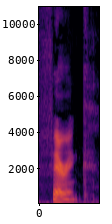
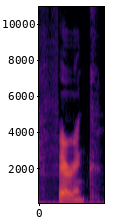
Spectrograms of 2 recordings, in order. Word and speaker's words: Ferenc: I heard, so it was spelled the same way in everything. It's F-E-R-E-N-C. Ferenc. But... in some documentaries I was watching, they said Ferenc, but there's no E between the N and the C, and then others said Ferenc.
